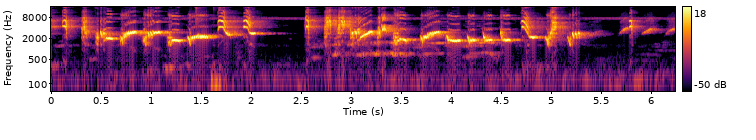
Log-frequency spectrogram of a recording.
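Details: White-rumped shama, blorok variety, singing energetically in gacor style to provoke other birds: dense run of bright whistles, chirps and descending slurred notes, broken by a brief gap midway, then resuming with rapid phrases.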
